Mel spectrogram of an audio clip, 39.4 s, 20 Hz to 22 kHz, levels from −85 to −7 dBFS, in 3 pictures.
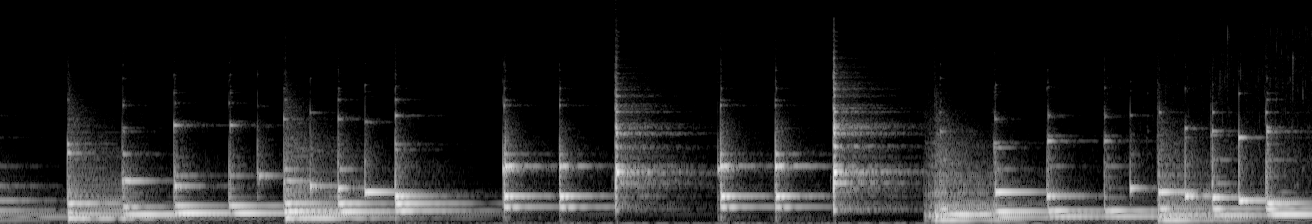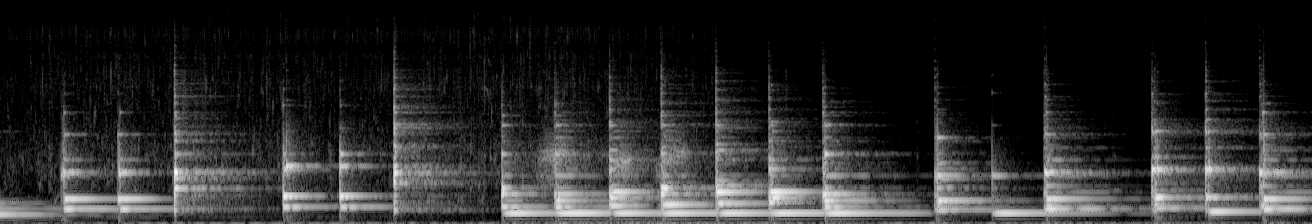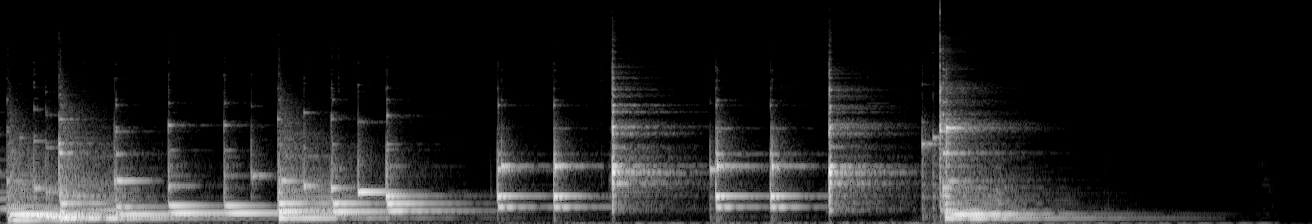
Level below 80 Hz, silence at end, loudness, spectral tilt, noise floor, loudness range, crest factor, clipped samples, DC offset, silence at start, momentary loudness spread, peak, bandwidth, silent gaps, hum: -60 dBFS; 2.4 s; -22 LUFS; -9 dB/octave; -63 dBFS; 6 LU; 20 dB; under 0.1%; under 0.1%; 0 s; 17 LU; -2 dBFS; 7.8 kHz; none; none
